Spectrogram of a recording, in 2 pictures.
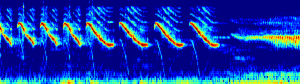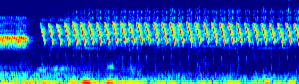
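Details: Canary singing in a training recording: a string of quick downward-slurred whistles, a short buzzy note, then a long, even, very fast trill of repeated high notes. A low hum sits in the background.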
